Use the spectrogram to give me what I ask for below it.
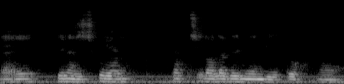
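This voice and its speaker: A man speaks at a medium pitch and moderate pace in a monotone, flat intonation. His tone is dark, mellow and somewhat breathy, with audible room echo. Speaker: herbal remedy vlogger. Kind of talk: tutorial. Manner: casual, hesitant. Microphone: broken mic, voice too quiet.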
